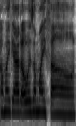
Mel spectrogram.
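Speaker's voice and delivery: full-on, very American lady voice. Mimicking a TV character complaining about her phone: imitating a very American lady. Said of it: "the American lady who's just so Ameri-".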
